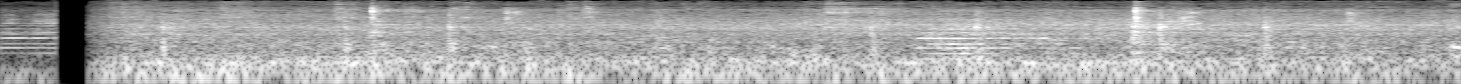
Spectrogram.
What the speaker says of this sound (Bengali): এটা নারায়ণগঞ্জের ট্রেন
